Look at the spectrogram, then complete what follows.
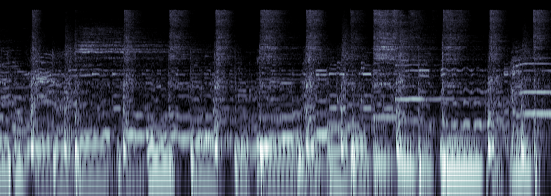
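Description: Blues band playing live: an electric guitar through a Vox amp plays a lead line with bent notes, over a drum kit. It holds a long note near the end.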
